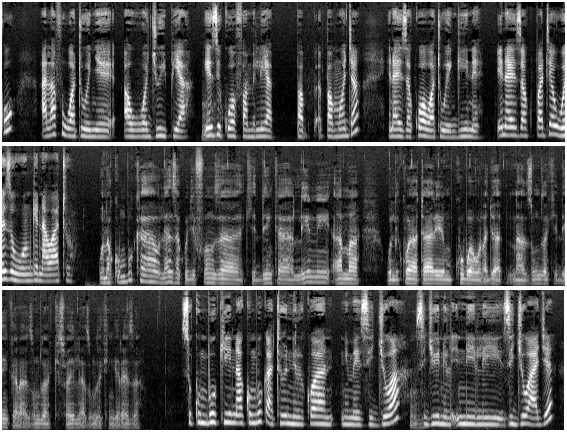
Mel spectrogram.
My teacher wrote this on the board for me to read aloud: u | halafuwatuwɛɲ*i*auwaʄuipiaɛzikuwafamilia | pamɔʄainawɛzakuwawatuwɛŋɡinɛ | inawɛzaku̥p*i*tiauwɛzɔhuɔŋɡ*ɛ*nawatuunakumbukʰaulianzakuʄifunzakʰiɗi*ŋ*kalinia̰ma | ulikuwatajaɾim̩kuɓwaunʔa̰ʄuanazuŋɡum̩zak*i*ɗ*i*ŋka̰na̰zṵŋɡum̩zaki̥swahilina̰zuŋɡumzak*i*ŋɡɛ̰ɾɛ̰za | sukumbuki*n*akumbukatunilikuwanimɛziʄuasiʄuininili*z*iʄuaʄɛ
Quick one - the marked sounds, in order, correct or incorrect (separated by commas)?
incorrect, incorrect, correct, correct, correct, correct, correct, correct, correct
